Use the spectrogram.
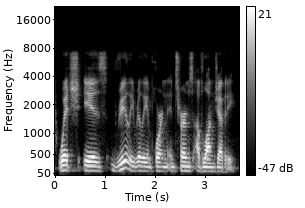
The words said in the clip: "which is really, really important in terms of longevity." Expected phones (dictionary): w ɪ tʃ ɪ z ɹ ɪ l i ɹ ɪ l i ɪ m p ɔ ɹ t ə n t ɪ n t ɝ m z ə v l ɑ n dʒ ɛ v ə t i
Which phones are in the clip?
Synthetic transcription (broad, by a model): w ɪ tʃ ɪ z ɹ ɪ l i ɹ ɪ l i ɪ m p ɔ ɹ t n t ɪ n t ɝ m z ə v l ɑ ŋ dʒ ɛ v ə t i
